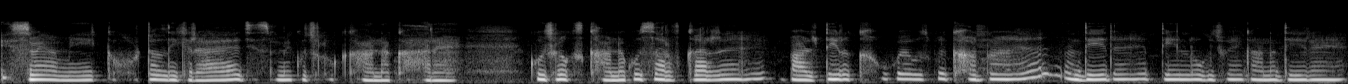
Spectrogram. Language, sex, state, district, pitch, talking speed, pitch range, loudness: Hindi, female, Bihar, East Champaran, 220 Hz, 185 wpm, 205-235 Hz, -17 LUFS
